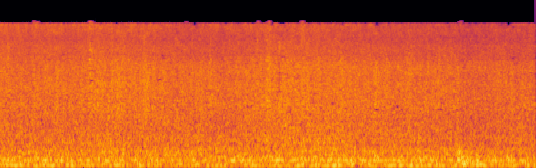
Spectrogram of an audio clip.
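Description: Torrential rain and strong wind of a violent thunderstorm: a dense, steady hiss with a low rumble underneath.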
